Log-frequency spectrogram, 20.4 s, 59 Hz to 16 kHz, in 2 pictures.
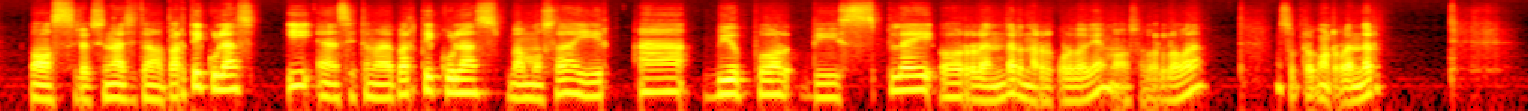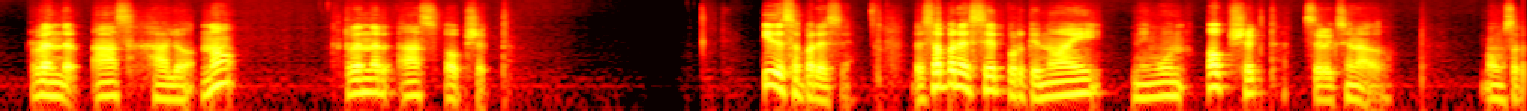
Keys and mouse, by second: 0.2 click, 0.2 right click, 2.5 click, 3.5 middle click, 7.5 click, 8.9 click, 9.5 middle click, 11.5 click, 18.2 click.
